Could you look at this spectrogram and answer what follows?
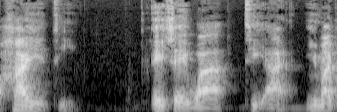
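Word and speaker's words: Hayti: go look up this app it is called hyatty h-a-y-t-i you might pronounce it Haiti but understand that it's the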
